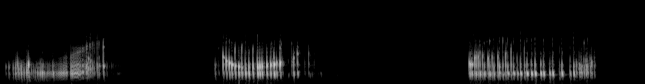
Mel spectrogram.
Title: stomach growling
